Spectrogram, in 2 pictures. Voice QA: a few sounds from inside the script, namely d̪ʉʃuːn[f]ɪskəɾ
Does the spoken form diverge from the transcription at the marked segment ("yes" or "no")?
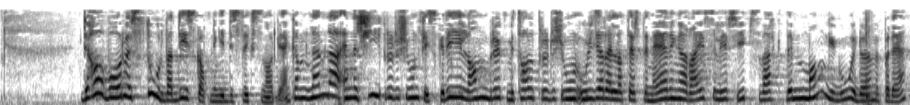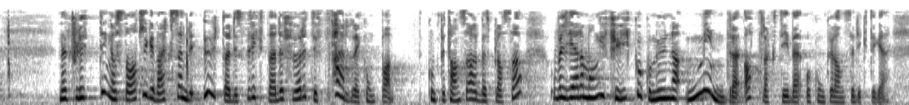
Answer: no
